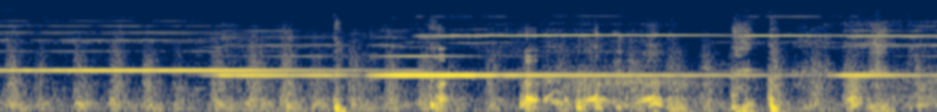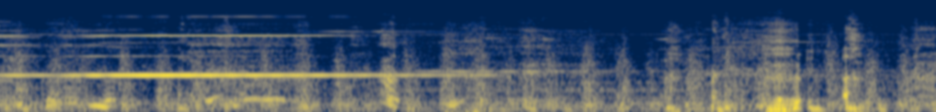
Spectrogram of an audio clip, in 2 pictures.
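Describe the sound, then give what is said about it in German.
A steady rumble of a train interior rolling along rails, with a thin constant whine riding above it and indistinct voices murmuring underneath throughout. “Der Zug gleicht einem riesigen Wartesaal.”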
